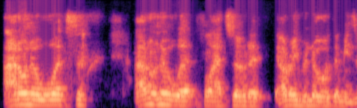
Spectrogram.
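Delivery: high, loud amazed burst through a laugh; reliving his own shocked laugh; excited disbelief. Retold or imitated. Therapist telling a colleague, high amazed laugh. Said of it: "I'm like".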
